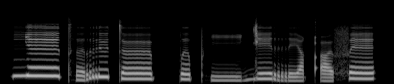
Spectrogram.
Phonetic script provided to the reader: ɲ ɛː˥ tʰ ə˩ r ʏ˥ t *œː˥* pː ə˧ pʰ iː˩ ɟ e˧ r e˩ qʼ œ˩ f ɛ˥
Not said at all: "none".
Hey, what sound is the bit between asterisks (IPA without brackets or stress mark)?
œː˧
